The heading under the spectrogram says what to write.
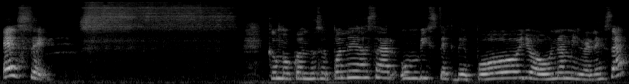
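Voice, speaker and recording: A woman teacher, giving a phonics lesson to young children and sounding out each letter slowly and clearly. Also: high-pitched, steady tone, a bit bright, far from the mic.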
